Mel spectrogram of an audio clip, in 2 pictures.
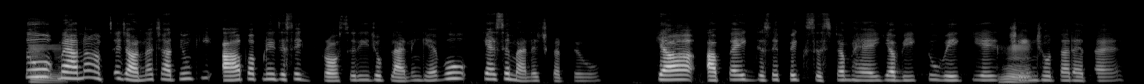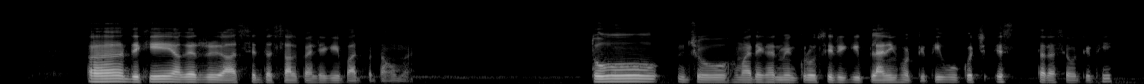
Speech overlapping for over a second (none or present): none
